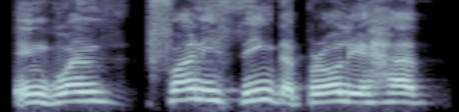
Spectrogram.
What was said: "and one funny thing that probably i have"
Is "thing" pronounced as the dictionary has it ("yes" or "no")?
yes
